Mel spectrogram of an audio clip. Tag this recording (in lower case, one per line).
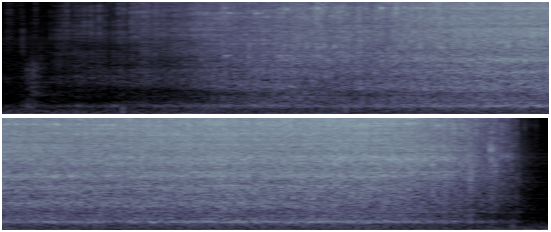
percussion
rattle (instrument)
musical instrument
music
